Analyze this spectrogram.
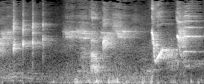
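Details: Pet African grey parrot taught Urdu and Pashto words, giving quick clicks followed by speech-like babble and two loud sweeping whistled squawks near the end.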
